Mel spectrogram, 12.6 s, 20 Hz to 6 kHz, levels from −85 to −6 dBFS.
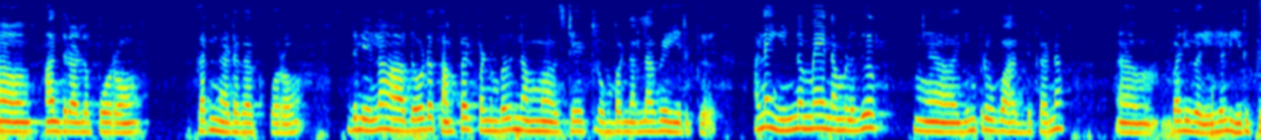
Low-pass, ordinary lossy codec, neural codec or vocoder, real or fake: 5.4 kHz; none; none; real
